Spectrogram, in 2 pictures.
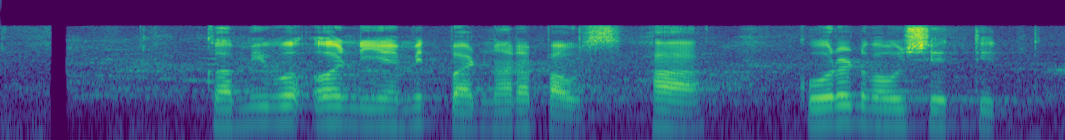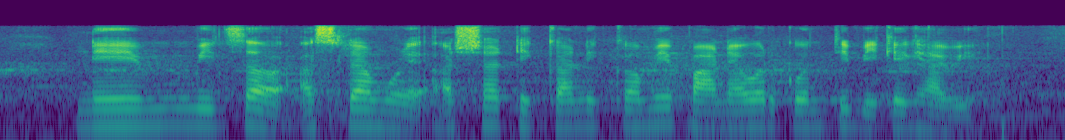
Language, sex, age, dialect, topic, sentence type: Marathi, male, 18-24, Standard Marathi, agriculture, question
